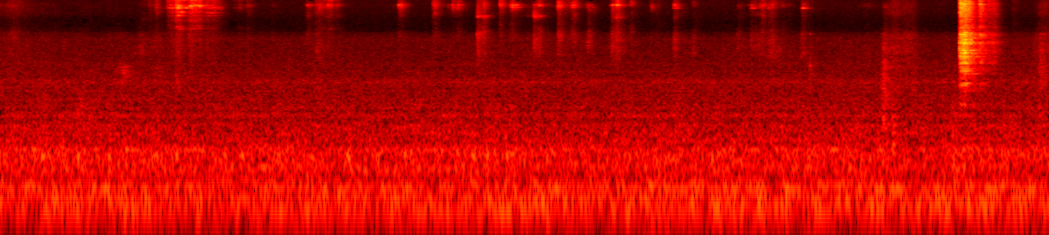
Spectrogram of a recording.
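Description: Steady low rumble inside the carriage of a Railjet passenger train running at speed, with faint scattered ticks. A single brief, sharp hissing click comes near the end.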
